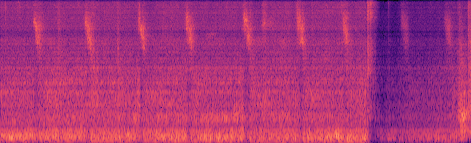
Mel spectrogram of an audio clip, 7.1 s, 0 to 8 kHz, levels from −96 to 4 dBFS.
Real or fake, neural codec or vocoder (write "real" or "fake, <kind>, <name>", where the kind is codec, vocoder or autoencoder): fake, codec, ZipCodec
